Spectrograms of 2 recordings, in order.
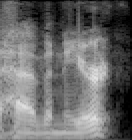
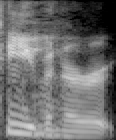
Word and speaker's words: Heavener: So, I think I've gotten scolded for calling it the Havanir. okay. So no, it's Heavener.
